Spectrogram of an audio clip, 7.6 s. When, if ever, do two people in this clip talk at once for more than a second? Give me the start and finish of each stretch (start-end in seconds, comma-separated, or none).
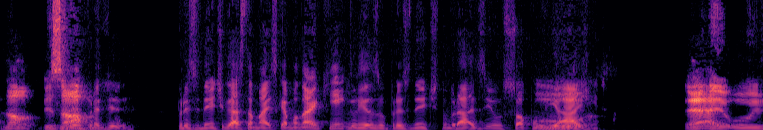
none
